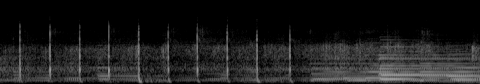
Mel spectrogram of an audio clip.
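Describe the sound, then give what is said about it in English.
A church group claps in steady unison for those who raised their hands, about ten sharp, evenly spaced beats over three seconds, then the clapping gives way to a swelling, sustained musical chord. “For those that raised your hand, we'd just like to give you a big clap.”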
